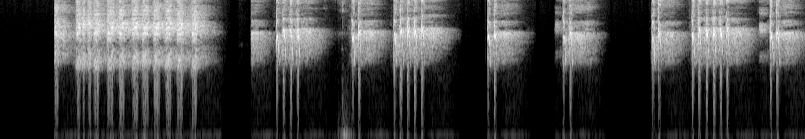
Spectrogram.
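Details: Cucak cungkok, a small songbird kept for competition training: a long, harsh rattling trill opens, followed by a string of shorter high buzzy phrases with clicking starts, spaced irregularly through the stretch.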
